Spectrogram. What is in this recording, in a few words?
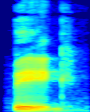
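"big", English; Describing Clothes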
